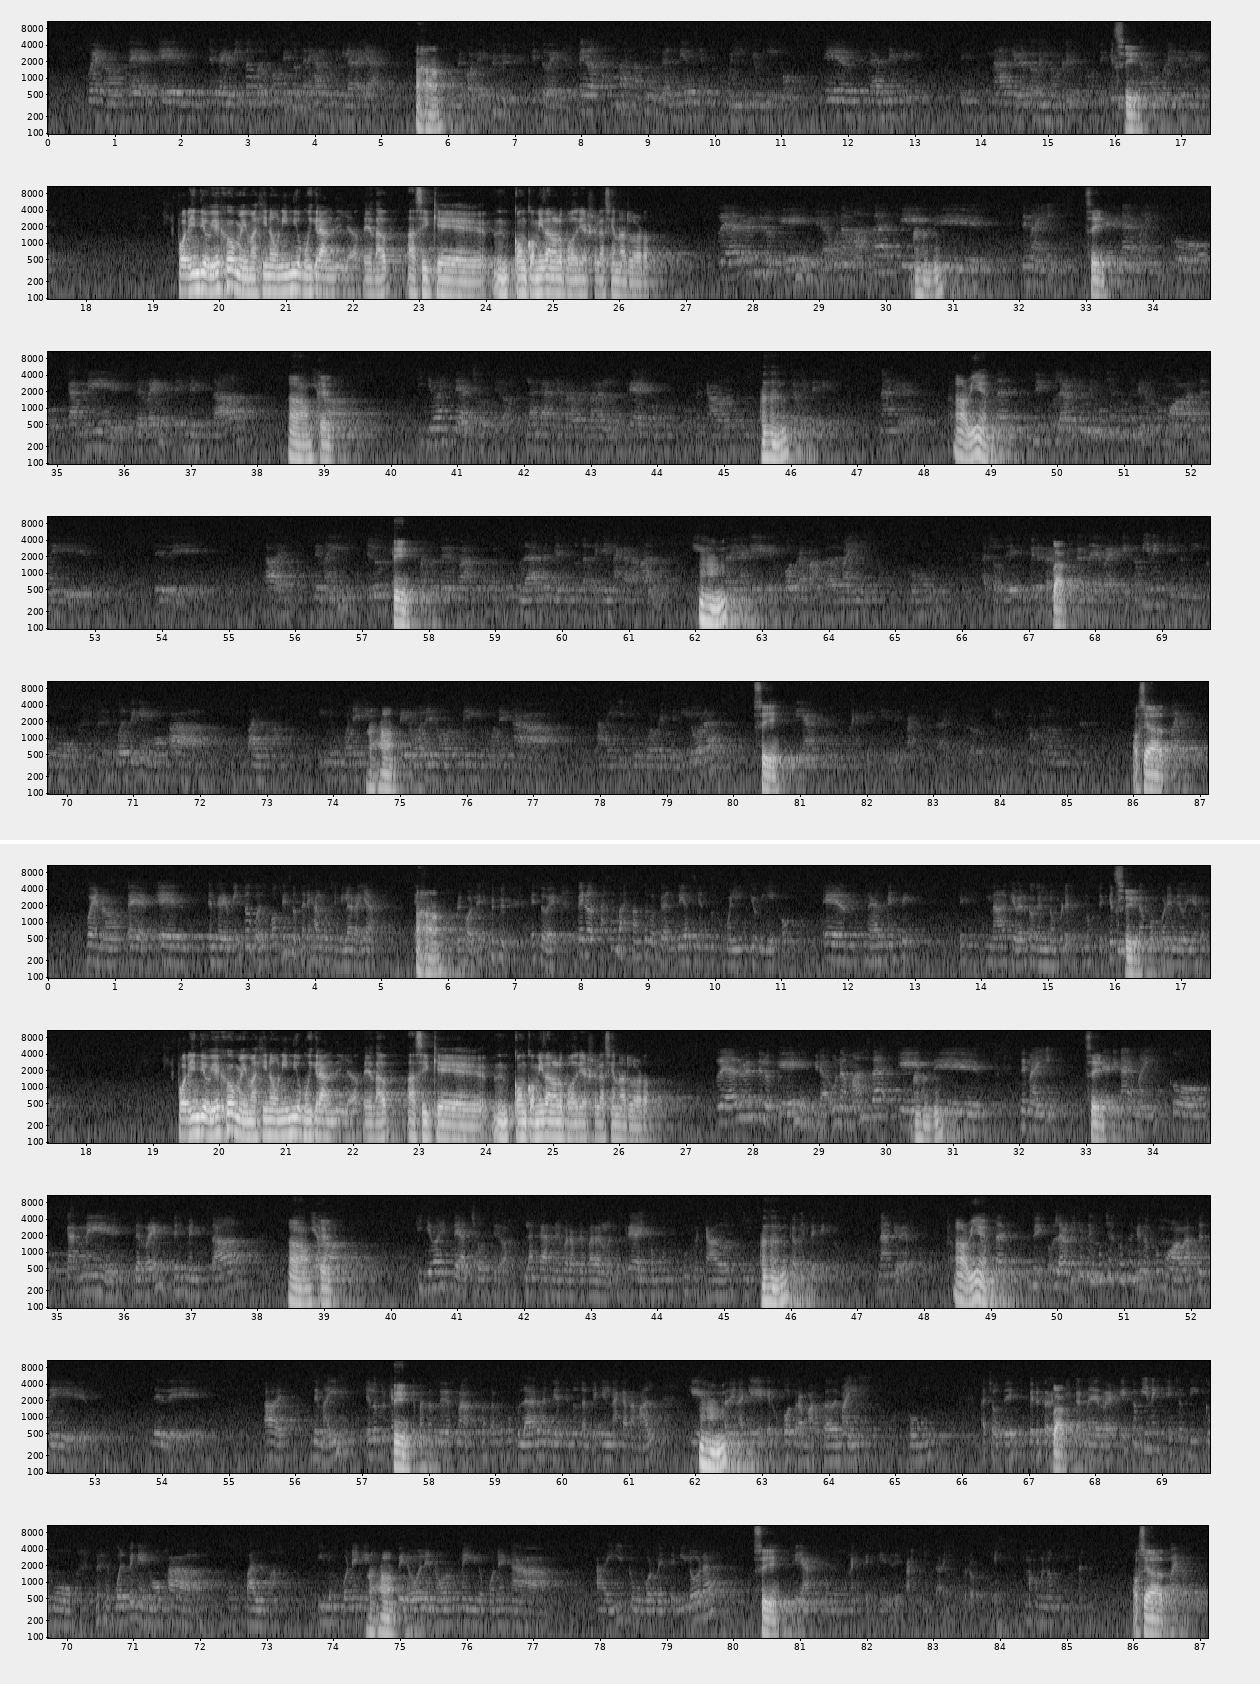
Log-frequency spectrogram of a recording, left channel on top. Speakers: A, on the right; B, in the centre.
A: Bueno, eh, el, el gallo pinto, pues supongo que eso tenés algo similar allá. Es
B: Ajá,
A: arroz con frijoles. <laughs> Eso es. Pero hacen bastante lo que vendría siendo como el indio viejo. Eh, realmente es nada que ver con el nombre. No sé, ¿qué
B: sí.
A: te imaginas vos por indio viejo?
B: Por indio viejo me imagino un indio muy grande ya de edad, así que mm, con comida no lo podría relacionar, la verdad.
A: Realmente lo que es es, mira, una masa que
B: Ujú,
A: es de, de maíz,
B: Sí.
A: de harina de maíz con carne de res desmenuzada,
B: Ah,
A: eh, lleva
B: ok.
A: mm, y lleva este achote, va, la carne para prepararla, se crea ahí como un, un recado y,
B: Ujú.
A: y básicamente eso, nada que ver.
B: Ah, bien.
A: Otra cosa, sí, la verdad es que hacen muchas cosas que son como a base de, de, de Ay, de maíz. El otro que
B: Sí.
A: hacen que es bastante, fa- bastante popular vendría siendo tal vez el nacatamal, que
B: Ujú,
A: adivina qué, es otra masa de maíz con achotes, pero esta vez
B: Claro.
A: es con carne de res. Estos vienen hechos así como los envuelven en hoja, son palmas, y los ponen en
B: Ajá.
A: un perol enorme y lo ponen a, ahí como por veinte mil horas
B: Sí.
A: y se hace como una especie de pastita ahí, pero que es más o menos durita.
B: O
A: Y
B: sea,
A: bueno,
